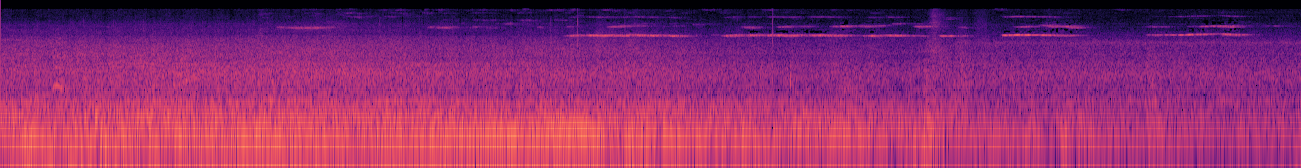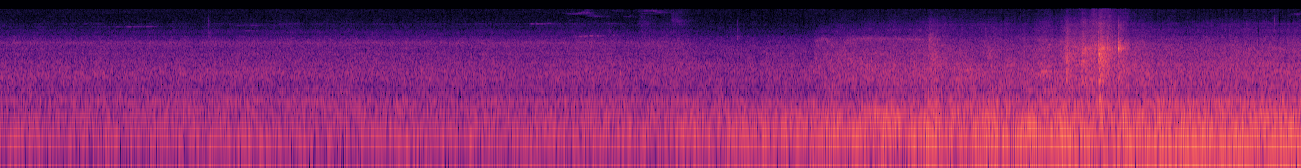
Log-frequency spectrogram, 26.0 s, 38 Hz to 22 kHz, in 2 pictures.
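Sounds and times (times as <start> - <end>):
bus diesel engine running: 0.0 - 26.0
road noise: 0.0 - 26.0
faint high squeal: 11.5 - 12.7.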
